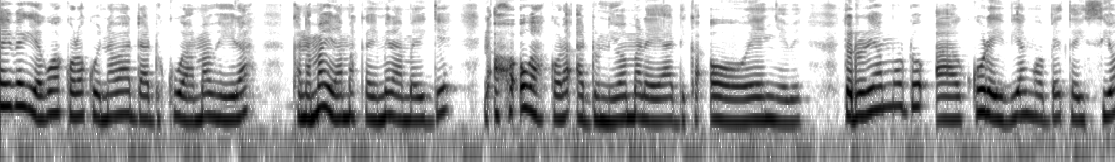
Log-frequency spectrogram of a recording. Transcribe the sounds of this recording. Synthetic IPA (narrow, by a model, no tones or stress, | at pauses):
aiðɛɣeaɣwakɔɾakwenawadadokuɣamaweɾa | kanamaweɾamakaimeɾamaiɡenaɔhɔʔoɣakɔɾaʔaduniɔmaɾɛjadekaɔɛɲɛβɛ | tɔdoɾeamoːdoakoɾeiðiaŋɔbɛtaisiɔ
